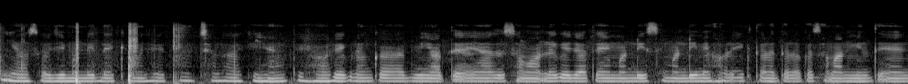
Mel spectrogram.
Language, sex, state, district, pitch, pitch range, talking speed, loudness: Hindi, male, Bihar, West Champaran, 145 Hz, 145-150 Hz, 240 wpm, -22 LUFS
